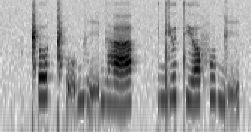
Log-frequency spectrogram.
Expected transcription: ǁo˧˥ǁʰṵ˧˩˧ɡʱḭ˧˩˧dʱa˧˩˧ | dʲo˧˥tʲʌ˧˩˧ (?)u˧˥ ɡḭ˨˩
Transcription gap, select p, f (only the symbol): f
